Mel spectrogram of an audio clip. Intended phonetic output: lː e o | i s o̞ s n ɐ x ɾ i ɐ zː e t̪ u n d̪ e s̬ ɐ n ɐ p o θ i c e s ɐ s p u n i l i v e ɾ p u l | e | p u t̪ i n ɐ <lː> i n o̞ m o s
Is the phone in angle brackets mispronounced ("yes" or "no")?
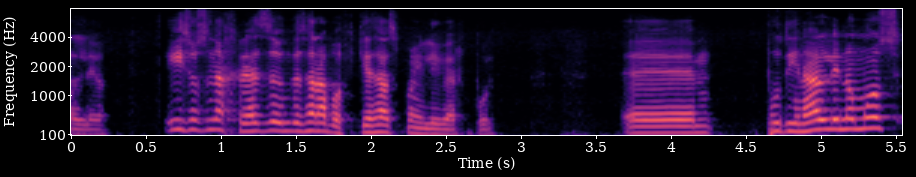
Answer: no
